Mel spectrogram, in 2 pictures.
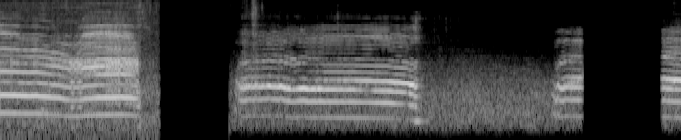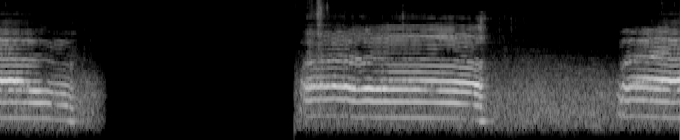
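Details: Domestic cat in heat calling for a mate: long, drawn-out harmonic meows of one to one and a half seconds each, separated by short silences, with the pitch dipping slightly and then holding steady.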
